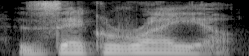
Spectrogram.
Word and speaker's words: Zechariah: named, 이때는 name이 동사가 돼서 뭐뭐라 이름을 붙이는데 과거분사로 이름이 뭐뭐라는, 사가라를 영어 발음을 하면 Zechariah.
